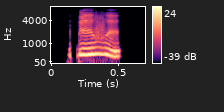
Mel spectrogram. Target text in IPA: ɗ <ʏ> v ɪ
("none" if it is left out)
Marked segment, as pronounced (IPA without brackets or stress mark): ɪ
